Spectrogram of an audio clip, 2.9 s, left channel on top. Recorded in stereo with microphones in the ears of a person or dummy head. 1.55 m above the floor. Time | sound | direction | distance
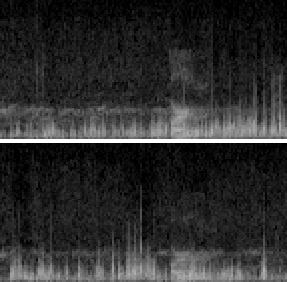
1.7 | a man speaking | 45° left (ahead or behind) | 3 m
